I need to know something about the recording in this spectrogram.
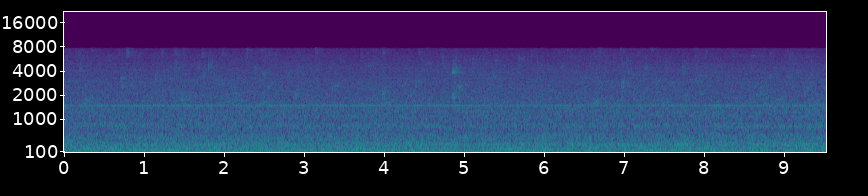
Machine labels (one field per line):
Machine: pump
